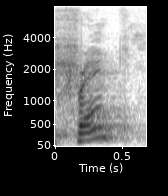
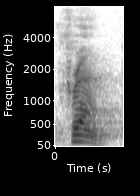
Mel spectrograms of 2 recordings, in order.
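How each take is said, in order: First: The final consonant is pronounced. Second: The final consonant is silent. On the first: The speaker calls it wrong. "me desculpe, não é o correto" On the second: The speaker calls it right. "não se pronuncia a última letra de cada um de seus nomes. Então a pronúncia seria"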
